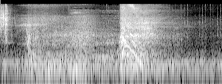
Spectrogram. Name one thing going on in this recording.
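A magic spell whooshes and shimmers.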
